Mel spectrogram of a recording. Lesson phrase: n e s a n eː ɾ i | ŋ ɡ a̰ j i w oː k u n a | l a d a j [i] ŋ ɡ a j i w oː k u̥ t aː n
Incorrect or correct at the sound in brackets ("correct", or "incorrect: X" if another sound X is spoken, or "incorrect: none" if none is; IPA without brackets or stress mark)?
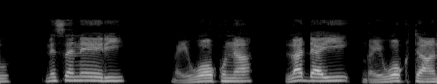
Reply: correct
